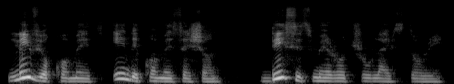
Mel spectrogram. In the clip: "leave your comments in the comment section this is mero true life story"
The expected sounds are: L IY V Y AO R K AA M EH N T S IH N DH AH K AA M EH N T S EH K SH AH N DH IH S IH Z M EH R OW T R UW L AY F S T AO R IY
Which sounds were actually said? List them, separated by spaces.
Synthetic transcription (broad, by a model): L IY V Y AO K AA M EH N T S IH N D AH K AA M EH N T S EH SH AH N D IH S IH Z M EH R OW T R UW L AY F S T AO R IY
